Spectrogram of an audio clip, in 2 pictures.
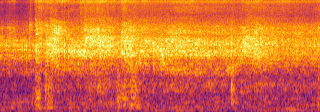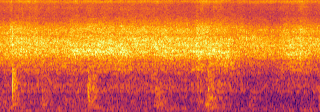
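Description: Tomatoes with turmeric and salt sizzle steadily in a hot pan, a continuous close hiss with faint scattered pops and no talking.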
